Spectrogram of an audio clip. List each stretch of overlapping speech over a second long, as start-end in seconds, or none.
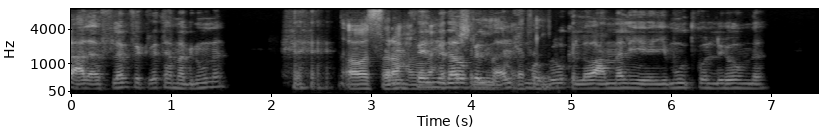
3.2-4.9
